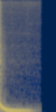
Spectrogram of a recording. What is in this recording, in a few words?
kick dance, techno trance drums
